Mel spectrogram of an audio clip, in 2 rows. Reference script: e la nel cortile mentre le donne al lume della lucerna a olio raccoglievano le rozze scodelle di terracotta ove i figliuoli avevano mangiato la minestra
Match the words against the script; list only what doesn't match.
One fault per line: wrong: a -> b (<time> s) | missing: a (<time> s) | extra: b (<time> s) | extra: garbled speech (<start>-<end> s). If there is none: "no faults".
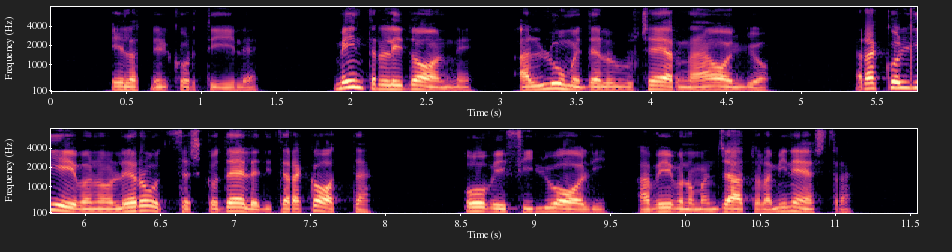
no faults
